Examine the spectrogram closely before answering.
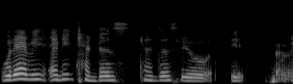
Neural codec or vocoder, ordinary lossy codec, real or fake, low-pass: codec, 32 kHz, 1.9 kbps, SNAC; none; fake; 7.2 kHz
